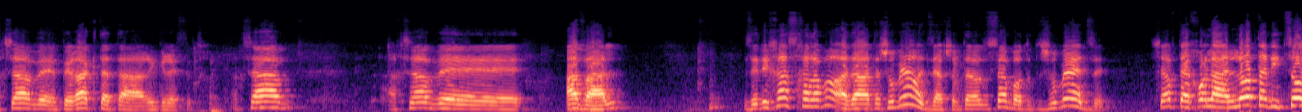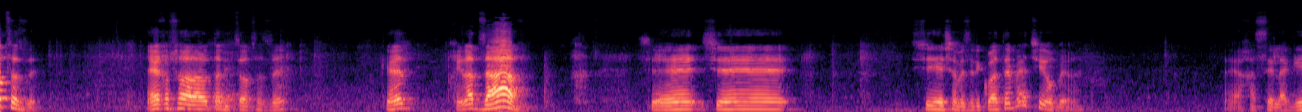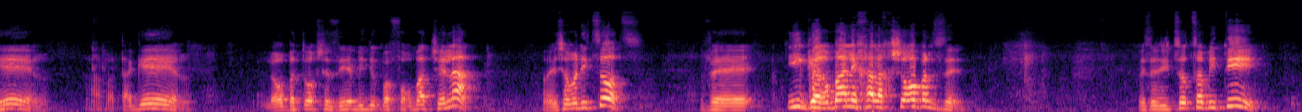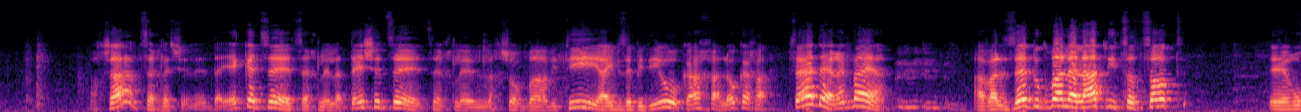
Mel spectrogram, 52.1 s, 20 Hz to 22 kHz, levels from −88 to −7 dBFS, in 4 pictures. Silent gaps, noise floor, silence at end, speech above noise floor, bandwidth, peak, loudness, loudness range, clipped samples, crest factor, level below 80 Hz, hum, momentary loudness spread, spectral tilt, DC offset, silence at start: none; -58 dBFS; 0 s; 37 dB; 11.5 kHz; -6 dBFS; -22 LUFS; 10 LU; under 0.1%; 18 dB; -56 dBFS; none; 19 LU; -6 dB/octave; under 0.1%; 0 s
